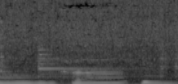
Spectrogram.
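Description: A voice humming long, steady held notes, one ending just under a second in and the next held for most of a second after it, over a sustained electric guitar note.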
